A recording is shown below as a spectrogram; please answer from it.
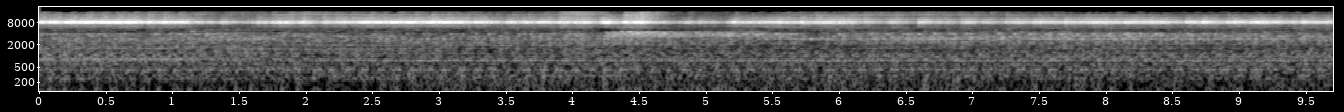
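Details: Subaru EJ22 petrol engine idling rough with an uneven, lumpy beat; the MAF sensor had a bad connection, and pressing the MAF housing restored a smooth idle. Fixed by replacing the sensor.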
